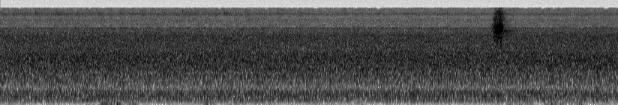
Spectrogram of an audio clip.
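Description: A steady, even hiss of background noise, with a couple of faint low thuds about one and two seconds in and a brief faint tick near the end.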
